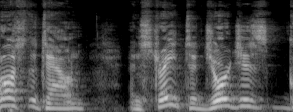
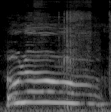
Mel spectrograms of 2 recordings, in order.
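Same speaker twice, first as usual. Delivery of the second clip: high, breathy squawk of alarm, kept soft; a pirate parrot jolting awake in fright; startled parrot; 12 semitones higher, 8 dB quieter than usual. Acted. Parrot Pete waking in alarm, high soft cry.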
